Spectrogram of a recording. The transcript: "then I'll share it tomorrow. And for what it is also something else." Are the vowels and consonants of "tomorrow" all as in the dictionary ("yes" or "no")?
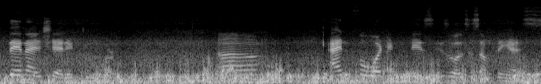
no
